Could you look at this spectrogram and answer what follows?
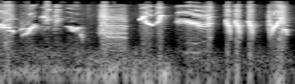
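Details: Oriental magpie-robin singing vigorously as a training recording: rapid looping whistles and sharp upslurs mixed with harsh broad rasping bursts, recorded with some room echo.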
